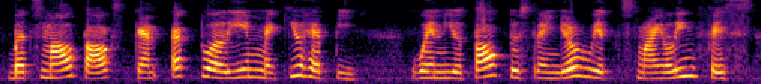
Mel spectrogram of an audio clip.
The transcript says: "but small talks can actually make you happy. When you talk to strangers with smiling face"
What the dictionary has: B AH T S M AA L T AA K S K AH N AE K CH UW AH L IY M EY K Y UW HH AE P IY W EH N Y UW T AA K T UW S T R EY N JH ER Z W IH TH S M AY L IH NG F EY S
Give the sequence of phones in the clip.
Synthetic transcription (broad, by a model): B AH T S M AA L T AA K S K AH N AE K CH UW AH L IY M EY K Y UW HH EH P IY W EH N Y UW T AA K T UW S T R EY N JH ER W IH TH S M AY L IH NG F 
